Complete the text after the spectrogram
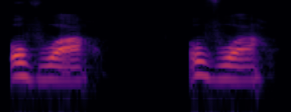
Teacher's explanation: But R is normally silent when you're saying au revoir. So in informal conversations and when you're talking, it's au revoir, au revoir.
